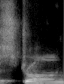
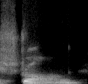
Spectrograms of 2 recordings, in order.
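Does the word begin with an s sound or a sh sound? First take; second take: s; sh. First: The word begins with a plain s sound. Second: The word begins with a sh-like sound. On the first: "instead of strong" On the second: "they produce something more like an esh"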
